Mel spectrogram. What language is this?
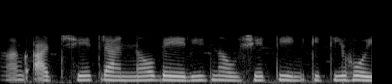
Marathi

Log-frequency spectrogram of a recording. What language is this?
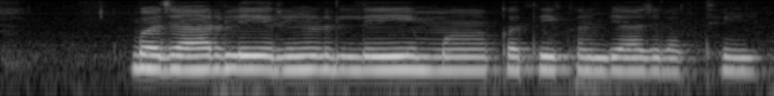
Chhattisgarhi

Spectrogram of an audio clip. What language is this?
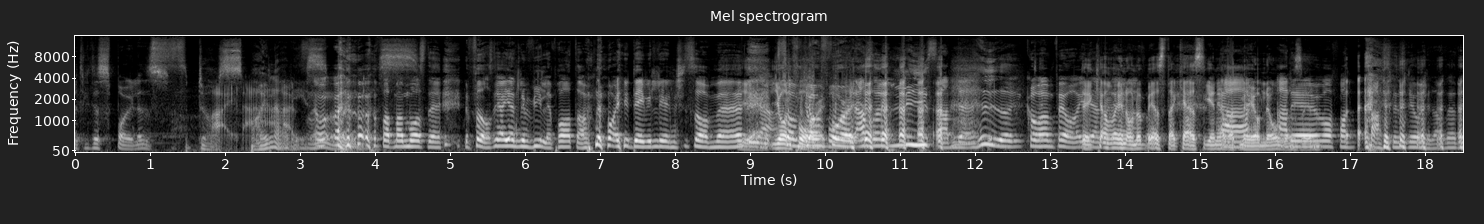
Swedish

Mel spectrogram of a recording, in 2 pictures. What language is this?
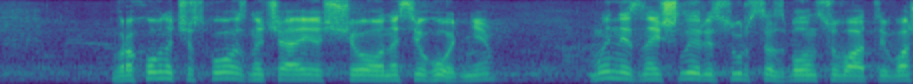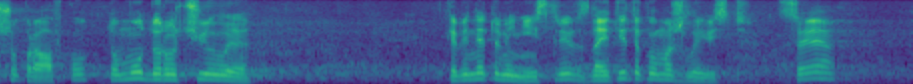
Ukrainian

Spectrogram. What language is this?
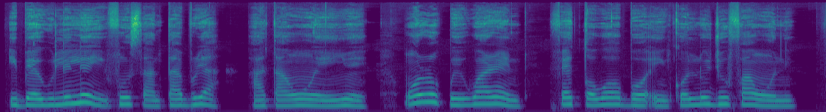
Yoruba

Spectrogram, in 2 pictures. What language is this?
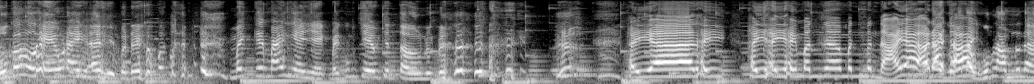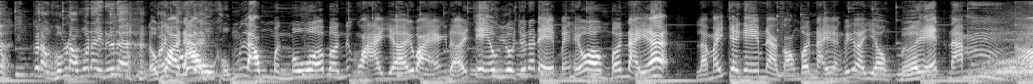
Vietnamese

